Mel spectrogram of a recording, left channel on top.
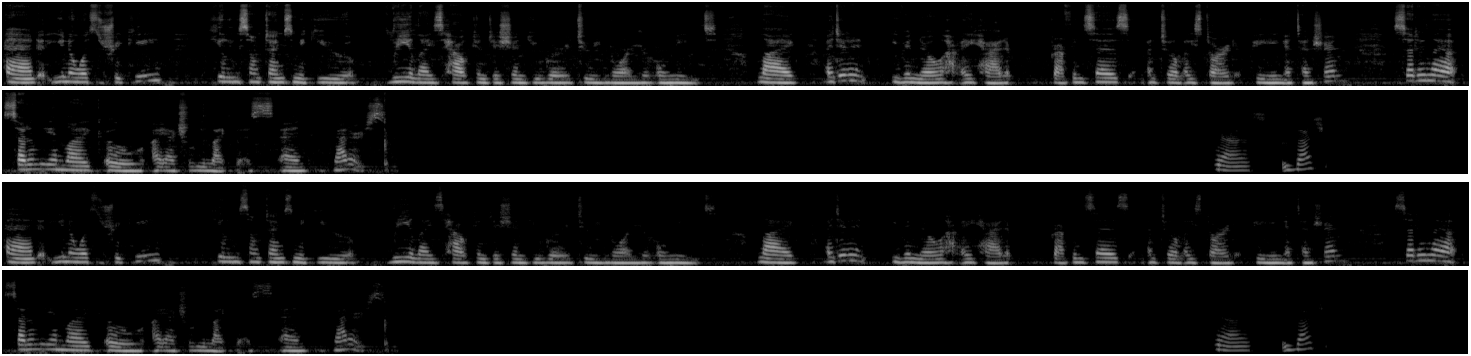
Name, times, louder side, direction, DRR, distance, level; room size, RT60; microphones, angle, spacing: voice 1, 0.0-1.8 2.1-3.6 3.8-8.0 8.2-10.1 10.5-18.5, left 3 dB, 90° left, 1.2 m, -33 dB
voice 2, 26.8-28.0, left 3 dB, 55° left, 1.0 m, -45 dB
open air
head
